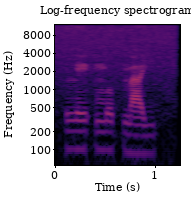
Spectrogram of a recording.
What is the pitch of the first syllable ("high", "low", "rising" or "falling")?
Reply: high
